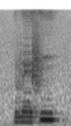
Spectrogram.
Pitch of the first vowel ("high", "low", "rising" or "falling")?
low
